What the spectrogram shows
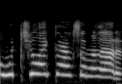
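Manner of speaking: tiny, very high, squeaky, tempting little voice. Voicing the temptation to eat junk food: squeaky little voice of temptation. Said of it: "the temptation does squeak its little voice".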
